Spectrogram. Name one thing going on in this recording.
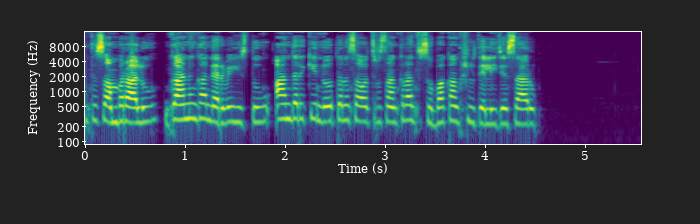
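A man speaks loudly with animation.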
